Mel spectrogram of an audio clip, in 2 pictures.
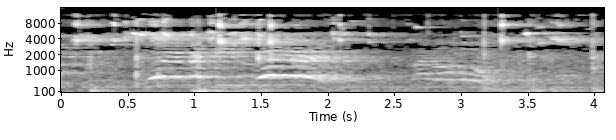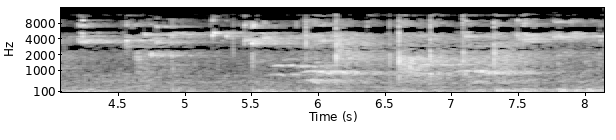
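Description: A basketball bouncing on a hardwood gym floor as a player dribbles, with indistinct voices of players and onlookers calling out.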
